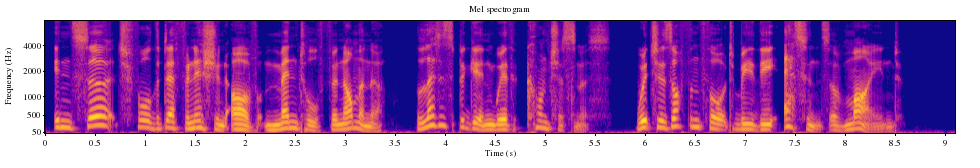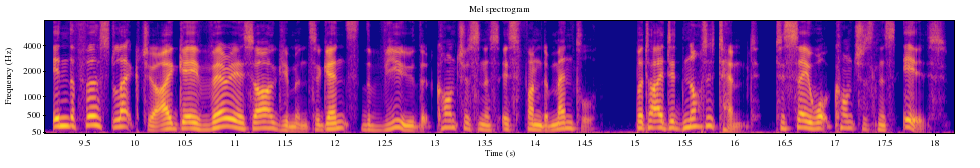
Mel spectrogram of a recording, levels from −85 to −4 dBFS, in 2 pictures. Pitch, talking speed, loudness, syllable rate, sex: 145 Hz, 160 wpm, -20 LUFS, 4.6 syllables/s, male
